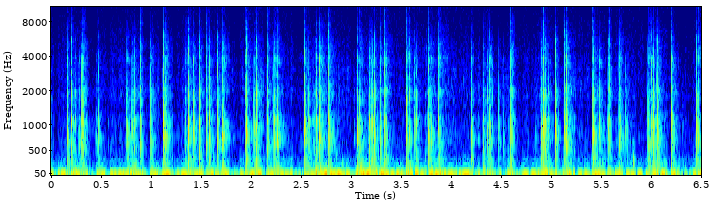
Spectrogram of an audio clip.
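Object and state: Cardboard tissue box.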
